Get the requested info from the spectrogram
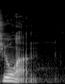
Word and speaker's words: Yuan: and it's pegged to the Chinese Yuan, the third greatest currency in the world. – Excellent pronunciation there.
